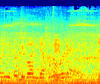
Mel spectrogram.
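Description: Steady road-traffic rumble from vehicles on a busy city street, with voices over it.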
